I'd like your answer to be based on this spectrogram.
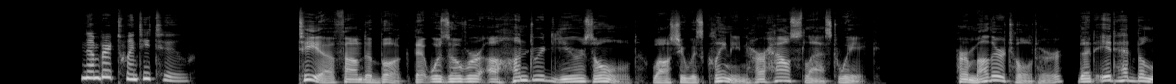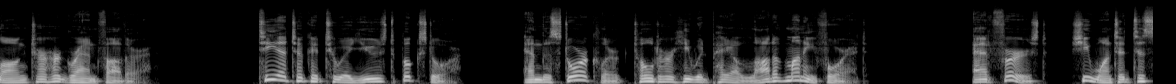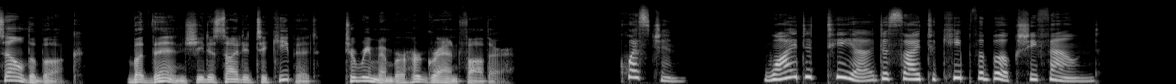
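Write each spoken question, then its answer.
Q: Why did Tia decide to keep the book she found?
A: To remember her grandfather.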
